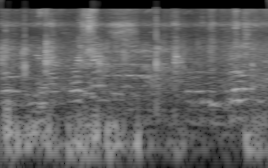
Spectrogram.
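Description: People talking, with an irregular low rumble and thumps from the phone being carried along on foot.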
